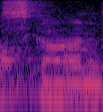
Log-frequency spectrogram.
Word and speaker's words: scones: side just a clarification I'm sure many of you call scon scones but my mother is from Scotland and Scottish pronounce them scan so that's how I say it I think it's an Americanized way to pronounce them by calling them scon you call them what you want taste the same now we're going to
